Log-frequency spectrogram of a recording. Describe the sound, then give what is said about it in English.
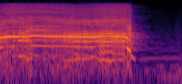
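A single loud, sustained high-pitched scream, a character's cry on seeing a spider, holds steady for over a second, then cuts off abruptly, leaving quiet background. “Because Hap puts out a long scream.”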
